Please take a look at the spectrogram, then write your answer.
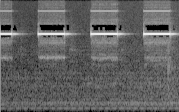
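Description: Electronic beeping from an ultraviolet lamp ballast during its reset procedure: four loud, shrill high-pitched tones, each about half a second long, repeating at a steady rhythm close up with nothing else audible.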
